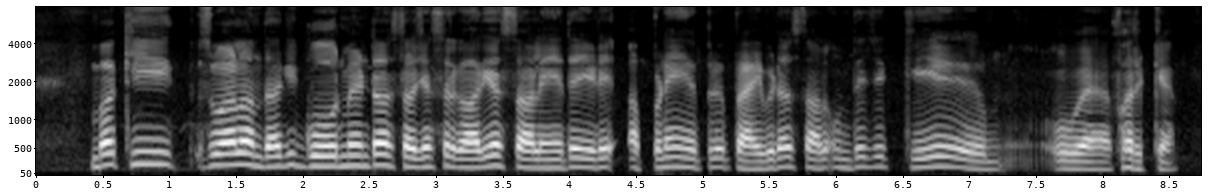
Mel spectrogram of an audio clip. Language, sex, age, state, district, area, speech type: Dogri, male, 18-30, Jammu and Kashmir, Samba, rural, spontaneous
